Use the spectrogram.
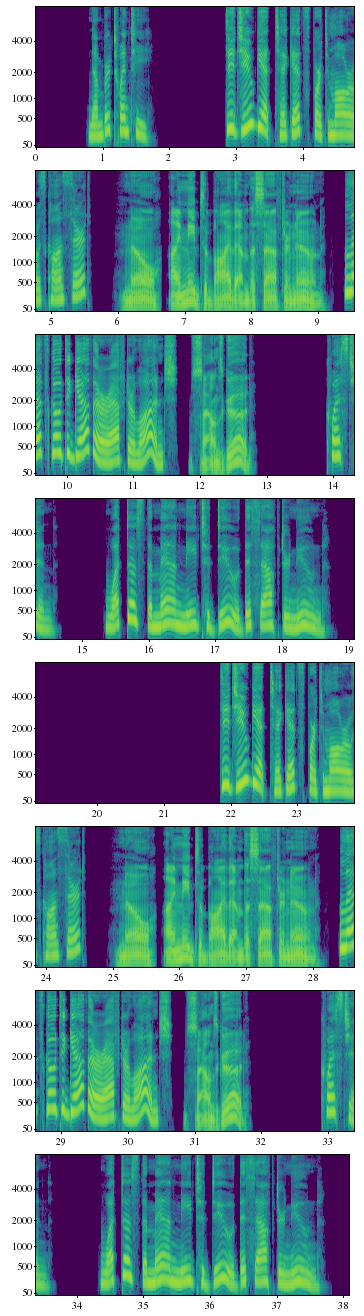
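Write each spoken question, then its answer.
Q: What does the man need to do this afternoon?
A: Buy tickets for tomorrow's concert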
